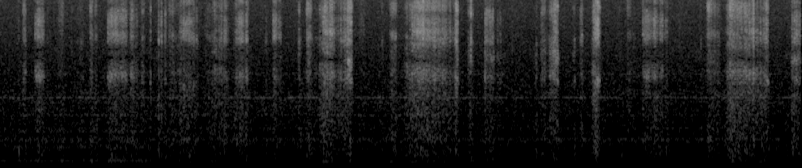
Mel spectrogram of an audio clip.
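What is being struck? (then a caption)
Steel fountain pen nib on lined paper. A silver steel fountain pen nib, guided by fingertips, scratches across a flat sheet of white lined writing paper on a desk while writing Korean characters in ink. Bright, raspy scratching comes in short bursts of strokes over a faint low hum in the first two seconds.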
